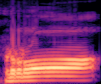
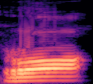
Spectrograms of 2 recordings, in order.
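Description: First: The r syllable is said heavy with rounded lips. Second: The same.

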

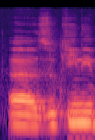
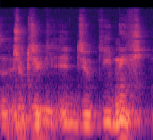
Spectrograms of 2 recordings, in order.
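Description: First: It is said in a standard English way. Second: It is said in a Bhutanese English way.

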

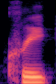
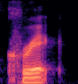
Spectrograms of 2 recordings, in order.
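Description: First: The vowel sounds like 'eek'. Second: The vowel sounds like 'ick', Minnesota style.

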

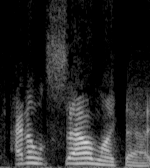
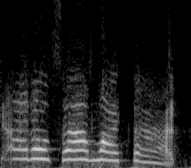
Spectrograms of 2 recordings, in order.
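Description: First: It is said in a normal speaking voice. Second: It is said in a high, mocking put-on voice. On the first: The woman objects to the impression. "she'll be like" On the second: The objection is mimicked to tease her. "and you're like"

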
